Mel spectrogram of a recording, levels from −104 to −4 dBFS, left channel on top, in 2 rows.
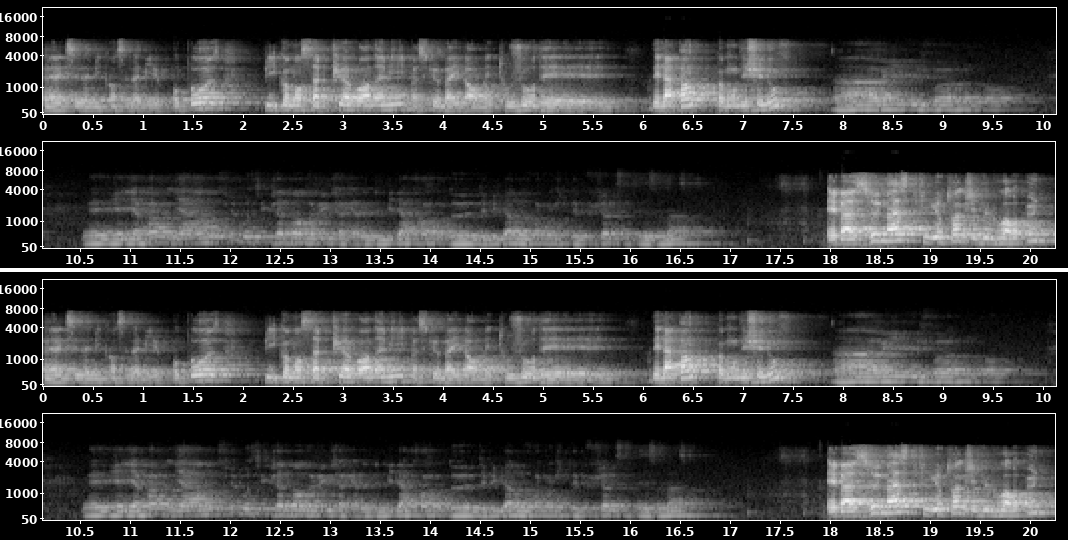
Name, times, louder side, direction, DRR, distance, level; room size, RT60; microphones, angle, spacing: voice 1, 0.0-1.7 2.2-5.7 6.1-7.4 18.0-20.1, equal, 10° left, 4 dB, 2.9 m, -26 dB
voice 2, 7.9-9.6 10.5-16.6, right 1 dB, 20° right, 1 dB, 4.9 m, -44 dB
29.0 x 28.0 x 6.4 m, 1.1 s
head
